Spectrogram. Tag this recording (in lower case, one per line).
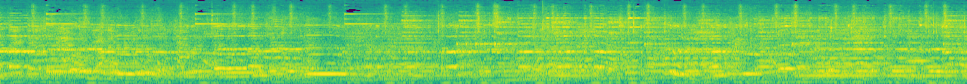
playing erhu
